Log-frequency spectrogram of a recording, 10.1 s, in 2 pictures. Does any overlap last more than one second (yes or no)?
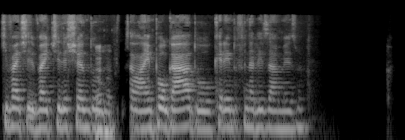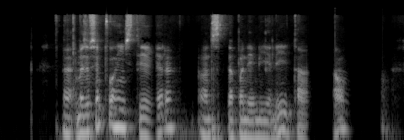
no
